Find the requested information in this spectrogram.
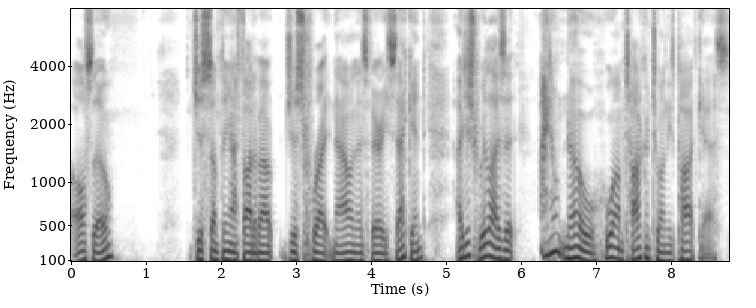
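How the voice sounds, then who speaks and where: A man talks at a moderate pace in a fairly low pitch. His is a plain, everyday voice with ordinary pitch variation. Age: 20s. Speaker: solo podcaster. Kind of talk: casual monologue. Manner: rambling with many fillers.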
